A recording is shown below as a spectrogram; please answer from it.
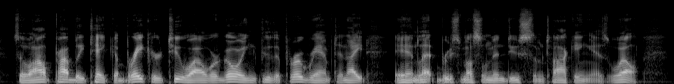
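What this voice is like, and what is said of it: Raspy voice. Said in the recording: “my voice is a little raspy. ... I can feel it getting a little raspier as I talk.”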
